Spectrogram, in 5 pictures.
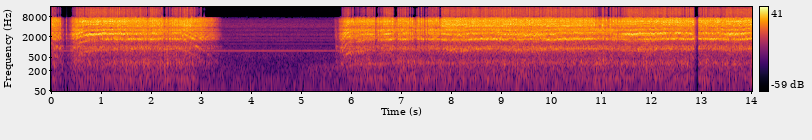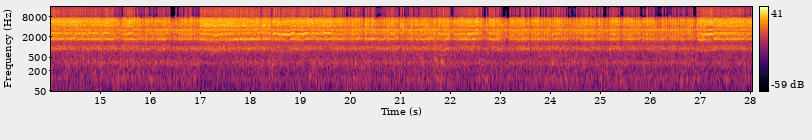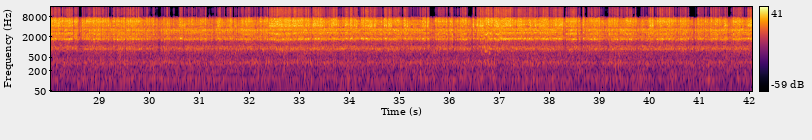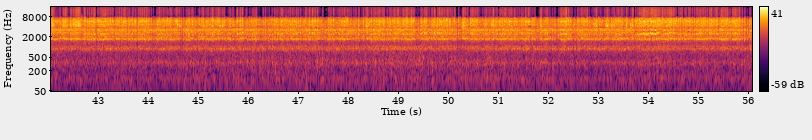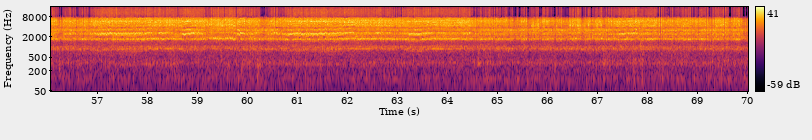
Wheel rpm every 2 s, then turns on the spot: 150, 120, 0, 190, 220, 230, 220, 230, 230, 230, 230, 230, 230, 230, 230, 230, 230, 230, 230, 230, 230, 230, 240, 230, 230, 230, 240, 230, 230, 230, 230, 220, 230, 230, 230.
none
